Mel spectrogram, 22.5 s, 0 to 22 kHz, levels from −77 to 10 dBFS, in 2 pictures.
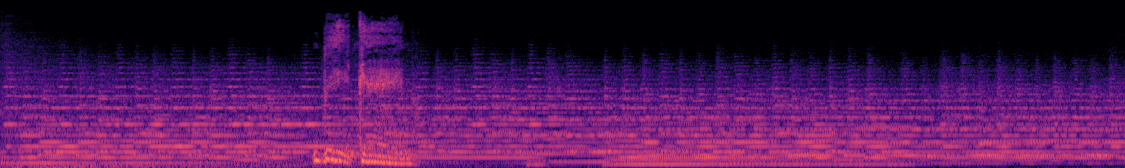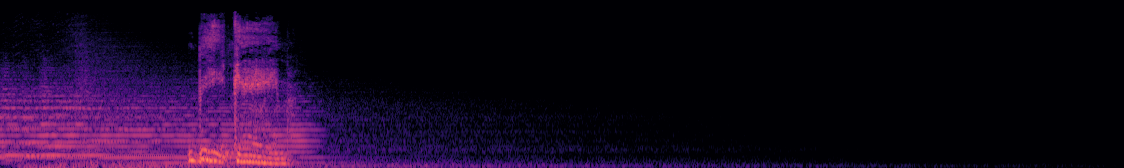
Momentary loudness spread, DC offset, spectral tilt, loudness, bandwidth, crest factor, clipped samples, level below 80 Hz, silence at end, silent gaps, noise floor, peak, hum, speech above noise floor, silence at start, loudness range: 10 LU; under 0.1%; -5 dB/octave; -24 LUFS; 16 kHz; 22 dB; under 0.1%; -48 dBFS; 6.95 s; none; -78 dBFS; -4 dBFS; none; 60 dB; 0 s; 6 LU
